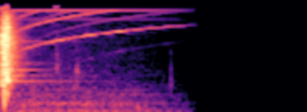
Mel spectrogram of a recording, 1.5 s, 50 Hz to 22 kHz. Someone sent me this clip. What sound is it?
one use camera clic with flash
click with flash in background of a one use camera.recorded with sm 58 mic in mackie vlz and tascam da 40 dat.
camera, clic, click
